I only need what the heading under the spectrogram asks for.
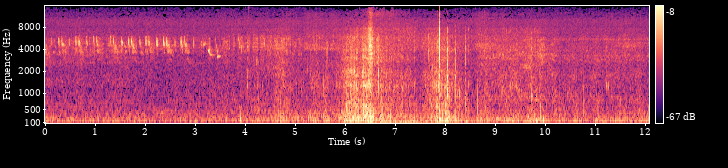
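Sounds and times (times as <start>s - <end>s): small bird chirping: 0.0s - 5.3s.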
